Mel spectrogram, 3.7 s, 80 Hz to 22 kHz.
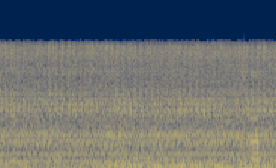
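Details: Suzuki Every wagon (Japan-assembled) with check engine light and codes P0300/P0302: uneven, lumpy idle stumbling about three times a second as one cylinder drops out from a loose injector connector. Cylinder misfire.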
